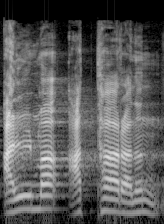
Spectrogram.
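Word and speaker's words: Алма-Ата: 있습니다 왜냐면 민족 종교가 이슬람교이기 때문에 그렇습니다이 알마티는 알마 아타라 그런 이름의 주말 영어발음이 알마티이 말로는 알마 아입니다 알마는 사과를 말합니다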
